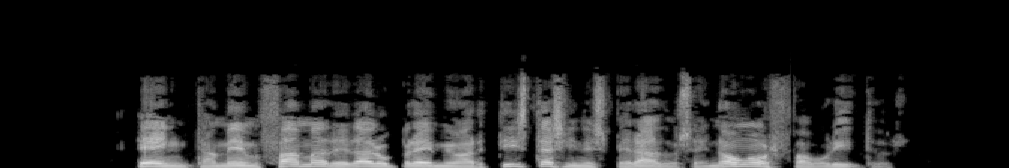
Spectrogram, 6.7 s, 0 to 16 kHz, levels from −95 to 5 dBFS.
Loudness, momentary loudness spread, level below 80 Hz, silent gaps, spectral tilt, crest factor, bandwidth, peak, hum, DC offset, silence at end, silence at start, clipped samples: -17 LUFS; 8 LU; -60 dBFS; 3.27-3.31 s; -5.5 dB/octave; 18 dB; 9.2 kHz; 0 dBFS; none; under 0.1%; 0.8 s; 0.9 s; under 0.1%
